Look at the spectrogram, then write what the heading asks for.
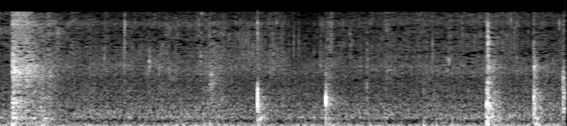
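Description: Raw prawns sizzling in a non-stick pan of tomato-onion masala as a wooden spatula stirs them in, with several short knocks of the spatula against the pan.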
